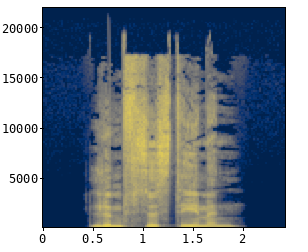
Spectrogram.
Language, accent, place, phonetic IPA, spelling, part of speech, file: German, Germany, Berlin, [ˈlʏmfzʏsteːmən], Lymphsystemen, noun, De-Lymphsystemen.ogg
- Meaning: dative plural of Lymphsystem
